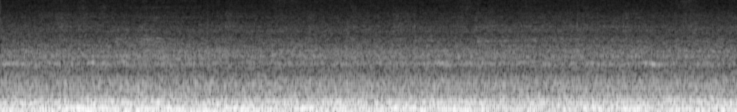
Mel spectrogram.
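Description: Car engine idling, heard from inside the cabin while the car is stopped: a steady low hum.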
